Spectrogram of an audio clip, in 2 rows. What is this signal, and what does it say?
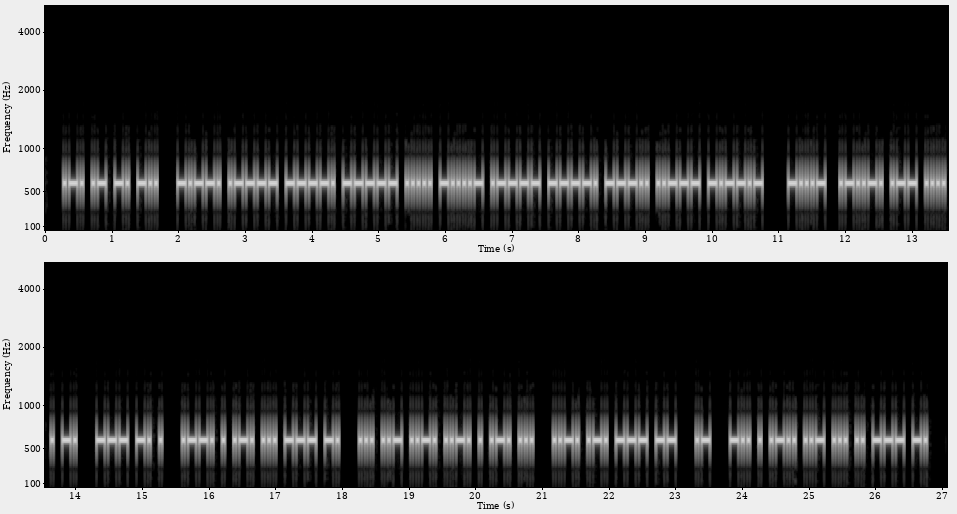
Morse code, heard as a keyed tone, about 28 wpm, 600 Hz. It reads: RAND <KN>1905-1982) <BT> "WHEN ONE PERSON SUFFERS FROM A DELUSION
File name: CW / Practice / EnglishQuotations0128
